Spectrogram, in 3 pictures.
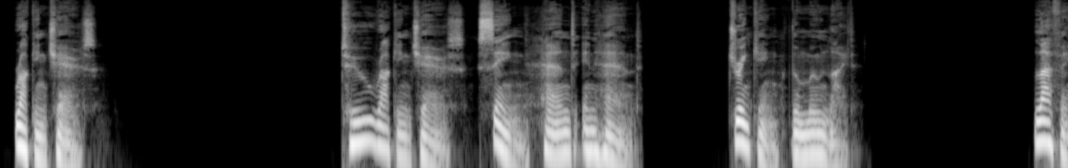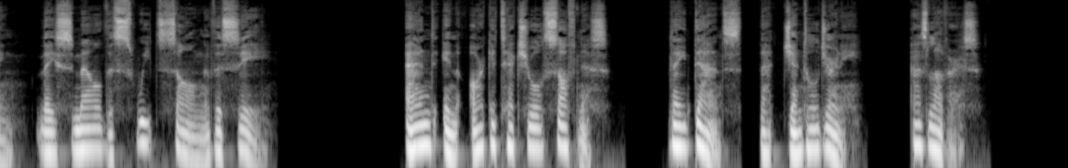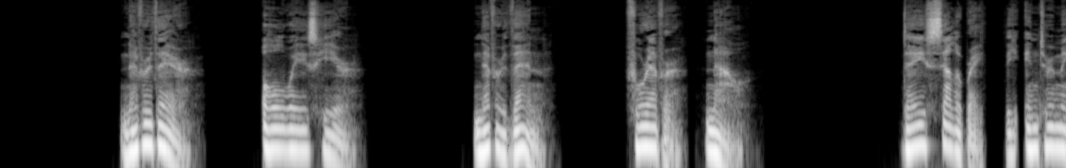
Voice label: Mid-Atlantic Male Voice, Slightly British, Mildly American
